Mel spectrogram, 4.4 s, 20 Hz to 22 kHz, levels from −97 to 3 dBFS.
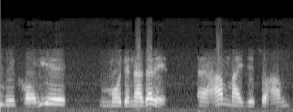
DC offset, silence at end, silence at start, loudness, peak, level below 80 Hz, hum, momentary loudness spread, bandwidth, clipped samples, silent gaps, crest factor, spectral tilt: under 0.1%; 0.1 s; 0 s; -13 LUFS; 0 dBFS; -54 dBFS; none; 10 LU; 5.4 kHz; under 0.1%; none; 14 dB; -6 dB/octave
